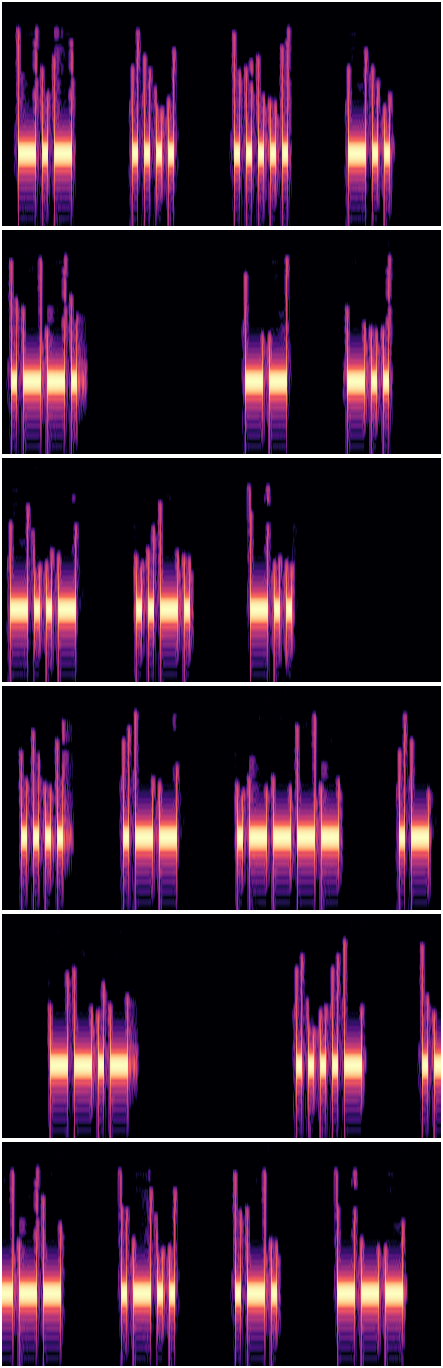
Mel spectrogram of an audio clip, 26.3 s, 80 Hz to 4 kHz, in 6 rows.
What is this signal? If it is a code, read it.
Morse code, heard as a keyed tone, about 20 wpm, spaced as for 11 wpm, 700 Hz. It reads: KH5DP MDXFD HW1AQ 4JLRO
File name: cwmp3 / M1 SOUND MIXED 20 wpm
